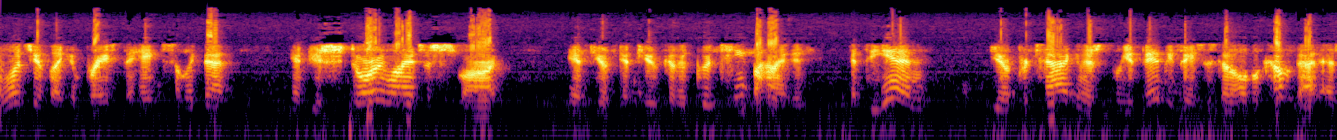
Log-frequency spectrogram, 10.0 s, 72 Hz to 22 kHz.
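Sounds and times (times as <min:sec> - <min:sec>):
voice talking over telephone: 0:00.0 - 0:10.0.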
